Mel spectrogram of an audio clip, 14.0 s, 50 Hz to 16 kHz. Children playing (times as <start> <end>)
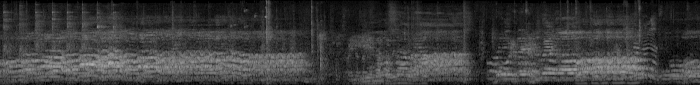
12.5 13.3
